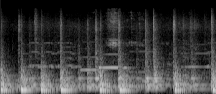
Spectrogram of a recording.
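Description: Shinto kagura music: a drum struck in a steady beat, about two and a half strokes a second, with a flute playing held notes over it.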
